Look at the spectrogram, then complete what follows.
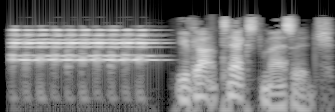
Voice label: you got a text message funny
